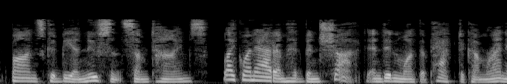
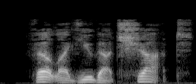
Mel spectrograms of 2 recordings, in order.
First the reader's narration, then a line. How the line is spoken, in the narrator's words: Daryl said dryly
